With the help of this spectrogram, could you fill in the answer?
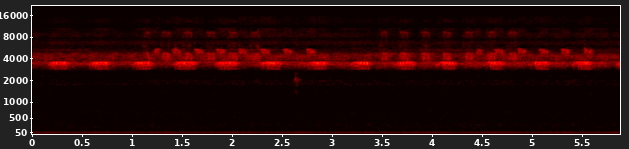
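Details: Crickets and other insects in an autumn chorus by a streetlight, a steady high band of pulsed chirping, overlapping callers throbbing about twice a second with faint higher trills above.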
